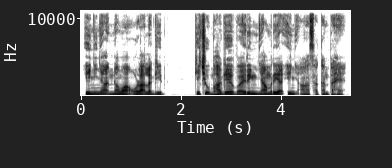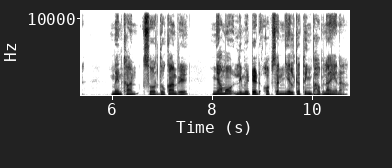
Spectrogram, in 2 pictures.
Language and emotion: Santali, sad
